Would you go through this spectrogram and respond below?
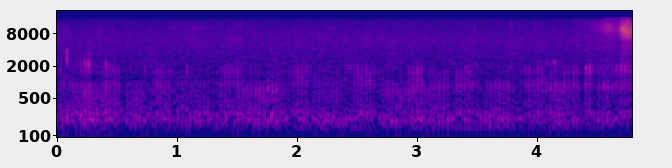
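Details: Continuous rattling purr from a cat, low and evenly pulsed, rising and falling gently with each breath, with faint scratchy rustles layered on top near the end.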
